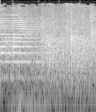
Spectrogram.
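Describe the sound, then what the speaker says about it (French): An audience claps at a sermon, a short burst of mixed applause that fills the room loudly and evenly, with a raised voice cutting through above it. "Acclamons quand même pour des bons ministres."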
